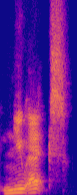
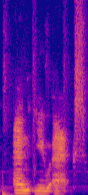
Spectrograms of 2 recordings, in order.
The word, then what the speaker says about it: NUX: I used to call I used to say it wrong I've said it wrong so many times because you just see nuux so what what would that make you do um we will go no it's actually new x uh and I apologize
